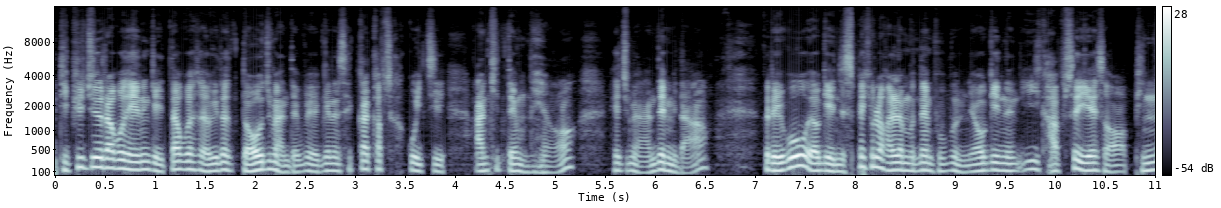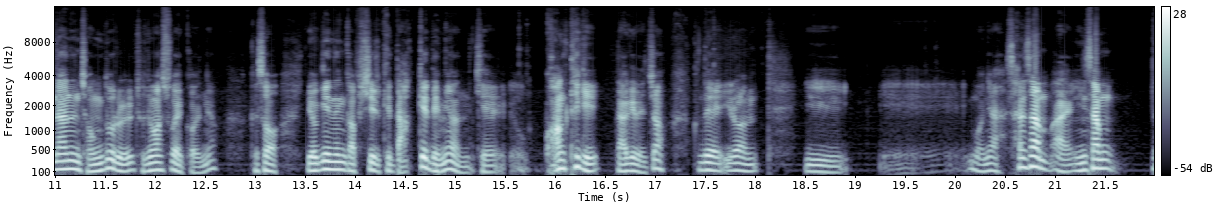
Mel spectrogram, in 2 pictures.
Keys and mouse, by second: 10.3 click, 14.9 alt+click, 15.7 alt+right click, 16.2 alt+click, 16.6 alt+click.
